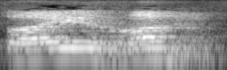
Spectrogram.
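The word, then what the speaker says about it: طَيْرًا: You don't pronounce, you just write it. That's the rule of writing. So the word is tayran.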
